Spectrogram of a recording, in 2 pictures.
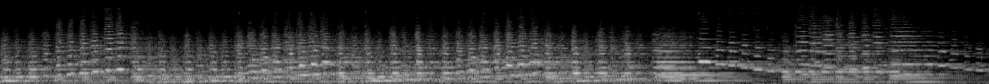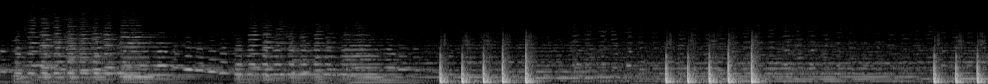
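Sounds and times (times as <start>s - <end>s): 
soft instrumental music: 0.0s - 19.7s
firm knocking on a door: 14.3s - 15.4s, 16.6s - 17.6s, 19.2s - 19.7s.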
